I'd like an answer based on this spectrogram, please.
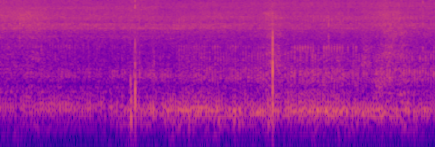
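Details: Purring from a domestic cat mother nursing and feeding milk to her kittens, heard as a steady low rumble under broadband hiss, broken by two sharp clicks.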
